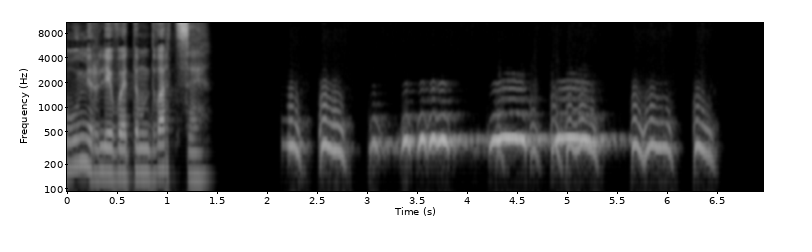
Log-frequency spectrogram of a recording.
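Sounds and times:
speech: 0:00.0 - 0:01.5
owls hooting in the distance near a palace: 0:02.2 - 0:06.6.

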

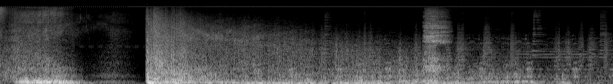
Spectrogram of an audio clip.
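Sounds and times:
regiment's gunfire volley: 0:01.5 - 0:06.1.

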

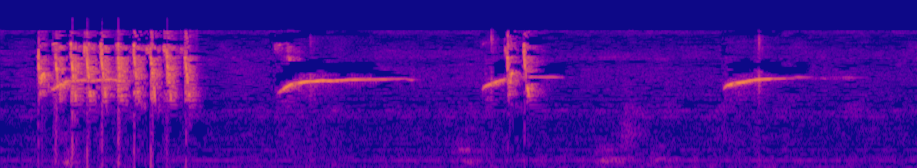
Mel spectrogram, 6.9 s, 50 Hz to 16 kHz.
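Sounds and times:
Bar-winged prinia upslurred whistles: 0:00.3 - 0:04.3, 0:05.4 - 0:06.6.

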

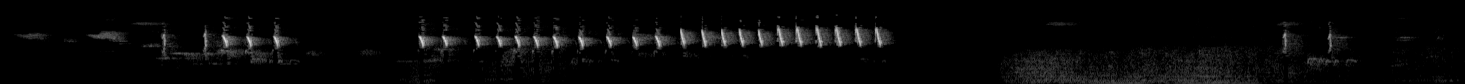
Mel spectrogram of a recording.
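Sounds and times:
female sooty-headed bulbul chirping: 0:00.0 - 0:09.0, 0:10.6 - 0:14.6
low rumbling noise: 0:09.9 - 0:14.6.

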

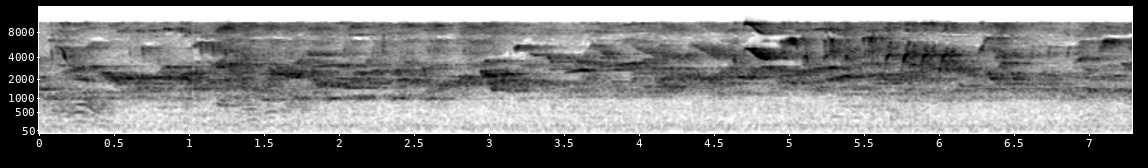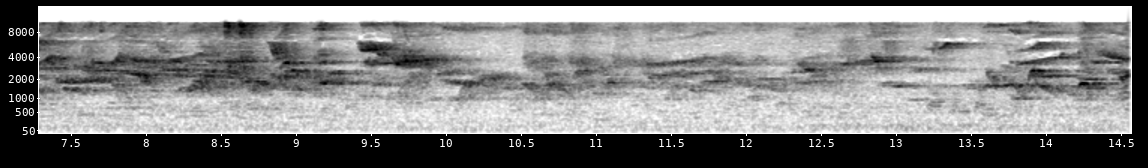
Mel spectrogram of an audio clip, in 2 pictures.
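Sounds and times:
White-rumped shama singing in forest: 0:00.0 - 0:14.5.

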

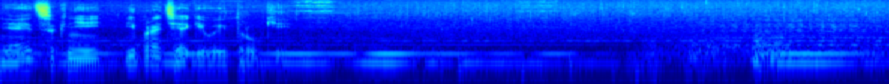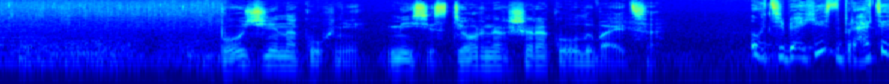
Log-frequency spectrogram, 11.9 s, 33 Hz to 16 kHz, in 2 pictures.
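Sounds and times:
speech: 0:00.0 - 0:02.6, 0:07.5 - 0:11.8
low steady tones: 0:00.0 - 0:07.4
heavy rain pouring outside a doorway: 0:00.0 - 0:07.8.

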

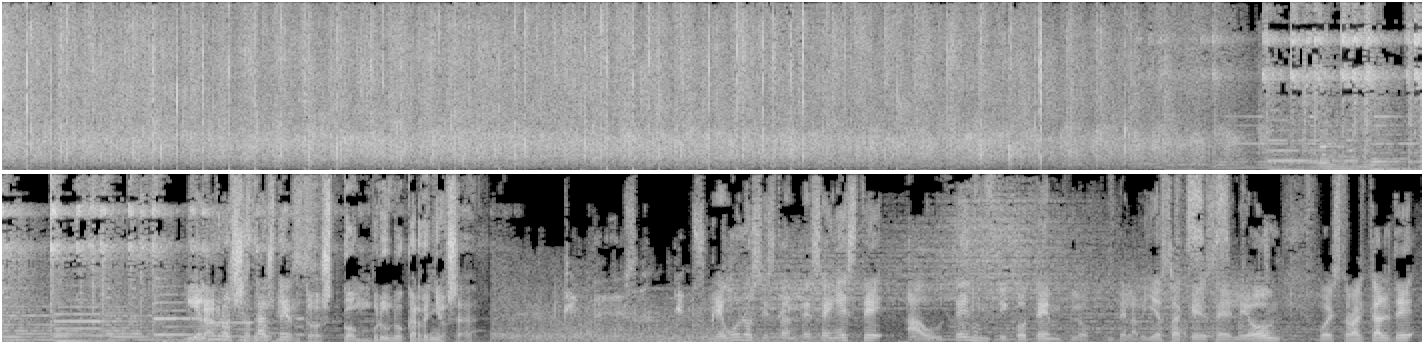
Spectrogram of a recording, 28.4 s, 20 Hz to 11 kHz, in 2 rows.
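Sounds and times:
live crowd applause in León Spain: 0:00.0 - 0:12.8
music: 0:09.7 - 0:28.3
speech: 0:16.1 - 0:19.1, 0:21.3 - 0:28.3.

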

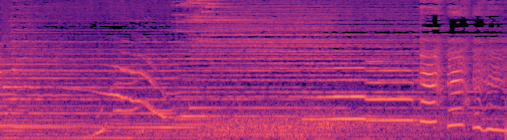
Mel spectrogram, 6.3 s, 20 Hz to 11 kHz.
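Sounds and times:
low steady drone: 0:00.0 - 0:06.3
group of whales calling: 0:00.2 - 0:06.2.

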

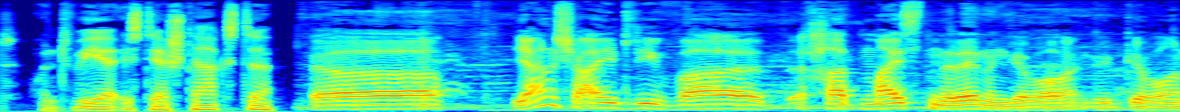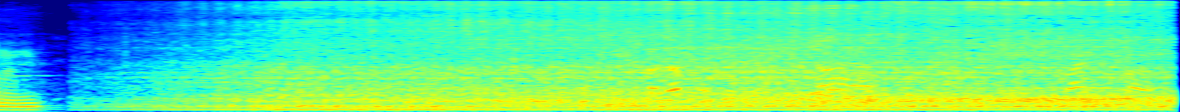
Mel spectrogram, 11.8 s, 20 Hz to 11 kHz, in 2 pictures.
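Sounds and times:
speech: 0:00.2 - 0:06.2
lawn mower engine mowing a football pitch in Maribor Slovenia: 0:06.3 - 0:11.7.

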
